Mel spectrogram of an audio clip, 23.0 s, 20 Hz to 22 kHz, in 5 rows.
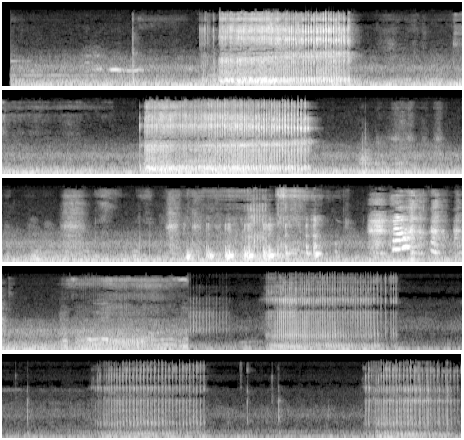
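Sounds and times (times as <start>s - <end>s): cat snoring: 2.0s - 3.6s, 6.0s - 7.8s, 14.5s - 17.8s, 19.3s - 20.5s, 22.0s - 22.9s.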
